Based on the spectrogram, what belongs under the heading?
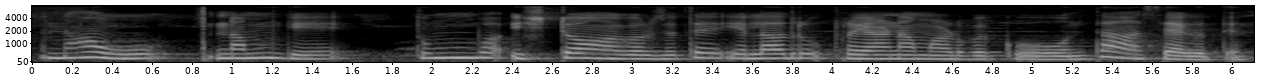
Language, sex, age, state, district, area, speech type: Kannada, female, 18-30, Karnataka, Shimoga, rural, spontaneous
